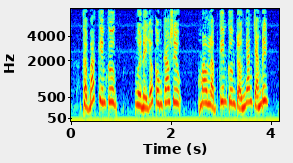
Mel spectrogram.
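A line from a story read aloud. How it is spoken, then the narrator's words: Shout. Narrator (Vietnamese): Triệu Mẫn quát lên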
